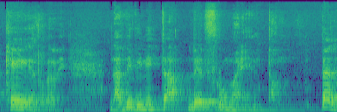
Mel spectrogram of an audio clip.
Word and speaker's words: Cerere: A detta di Pseudo-Apollodoro, perciò, gli egizi associarono Iside a Cerere, pronunciata Cherere, la divinità del frumento.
